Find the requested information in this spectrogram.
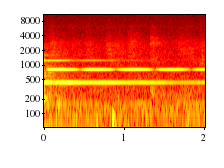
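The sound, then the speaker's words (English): A Dean Gong, one of two bells inside a temple that the Reverend rings to punctuate the service, rings out in a long, sustained metallic hum, its steady tones wavering in slow, gentle pulses as the note lingers, with no voices over it. “Inside, there are two more bells, called Dean Gongs, that the Reverend rings to punctuate the service.”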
